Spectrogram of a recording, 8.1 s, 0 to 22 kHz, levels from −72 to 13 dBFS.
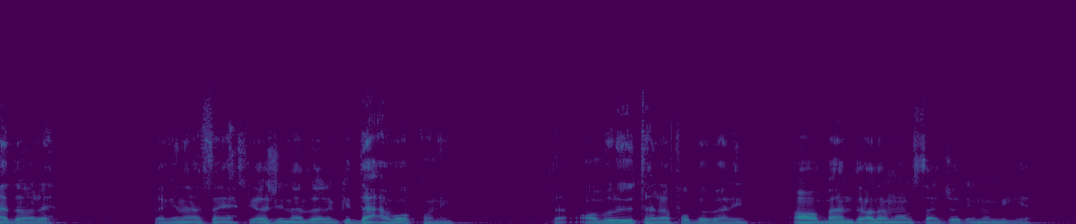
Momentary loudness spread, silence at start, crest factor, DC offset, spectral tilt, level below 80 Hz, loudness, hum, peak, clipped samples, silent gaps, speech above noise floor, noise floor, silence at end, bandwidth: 12 LU; 0 s; 22 dB; under 0.1%; -5 dB/octave; -70 dBFS; -43 LUFS; none; -20 dBFS; under 0.1%; none; 31 dB; -73 dBFS; 0.3 s; 16.5 kHz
